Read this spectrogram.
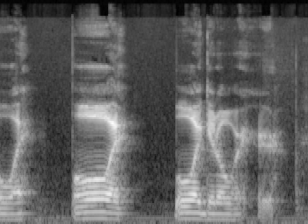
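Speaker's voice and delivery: deep, low, slow, drawn-out warrior voice. Talking about how a game changes his speech, doing a Kratos impression. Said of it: "That's my best Kratos impression".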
